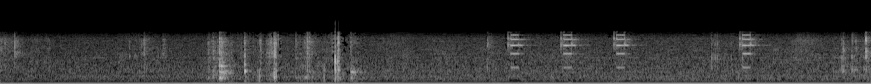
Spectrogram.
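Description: A few taps and clicks, then four short electronic telephone keypad beeps, spaced about half a second to a second apart, as a phone number is dialed.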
